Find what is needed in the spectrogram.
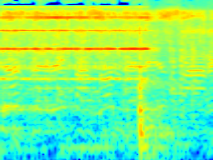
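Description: Telephone ringing with a steady high electronic tone that cuts off about one and a half seconds in as the corded handset is picked up.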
